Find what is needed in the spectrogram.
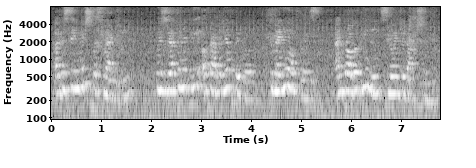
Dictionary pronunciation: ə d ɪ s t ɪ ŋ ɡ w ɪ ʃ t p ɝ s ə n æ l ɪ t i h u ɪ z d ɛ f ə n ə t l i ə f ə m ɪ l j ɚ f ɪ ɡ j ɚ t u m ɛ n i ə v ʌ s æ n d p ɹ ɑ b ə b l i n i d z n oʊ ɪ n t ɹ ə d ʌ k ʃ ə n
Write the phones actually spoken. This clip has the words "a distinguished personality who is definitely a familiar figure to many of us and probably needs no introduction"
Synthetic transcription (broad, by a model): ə d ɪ s t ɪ ŋ ɡ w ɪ ʃ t p ɝ s ə n æ l ɪ t i h u ɪ z d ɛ f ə n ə t l i ə f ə m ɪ l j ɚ p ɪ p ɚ t u m ɛ n i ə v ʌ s æ n d p ɹ ɑ b ə b l i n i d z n oʊ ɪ n t ɹ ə d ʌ k ʃ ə n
